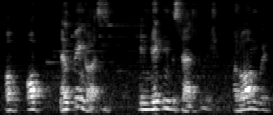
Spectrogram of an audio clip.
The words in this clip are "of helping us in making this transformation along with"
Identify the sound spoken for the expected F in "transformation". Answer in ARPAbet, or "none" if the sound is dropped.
F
